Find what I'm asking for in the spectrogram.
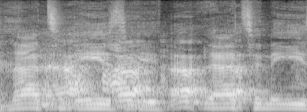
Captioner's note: laughs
